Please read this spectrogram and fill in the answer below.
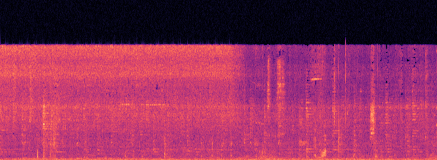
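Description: Restaurant background: music and indistinct voices over a steady low rumble, with a few light clicks of tableware.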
